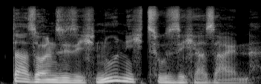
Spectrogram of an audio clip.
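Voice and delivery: ordinary delivery

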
